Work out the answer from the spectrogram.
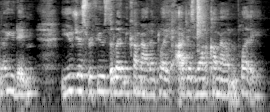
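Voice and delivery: soft, low eerie complaint; chilling mirror being. Acted. Mirror being asking to come out and play, chillingly soft. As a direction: keep the creepy plea hushed and low. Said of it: "something about the way that she said it".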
